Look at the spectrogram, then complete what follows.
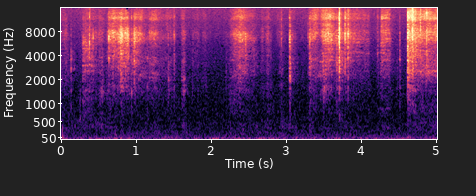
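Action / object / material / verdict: scrape / thin sheet of origami paper / paper / none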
